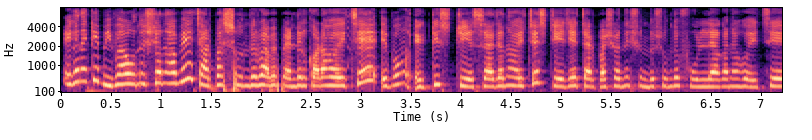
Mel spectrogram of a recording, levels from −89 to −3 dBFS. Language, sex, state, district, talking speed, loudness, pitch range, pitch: Bengali, female, West Bengal, Purulia, 205 wpm, -12 LUFS, 265-330 Hz, 285 Hz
